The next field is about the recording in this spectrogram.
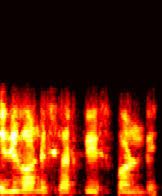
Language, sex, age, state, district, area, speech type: Telugu, male, 18-30, Telangana, Medak, rural, conversation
